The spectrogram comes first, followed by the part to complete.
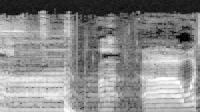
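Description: Hip-hop track with a held note of electronically processed, vocoder-style singing over deep bass and a kick drum about twice a second. It cuts off about three-quarters of a second in, and a man's voice starts near the end.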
